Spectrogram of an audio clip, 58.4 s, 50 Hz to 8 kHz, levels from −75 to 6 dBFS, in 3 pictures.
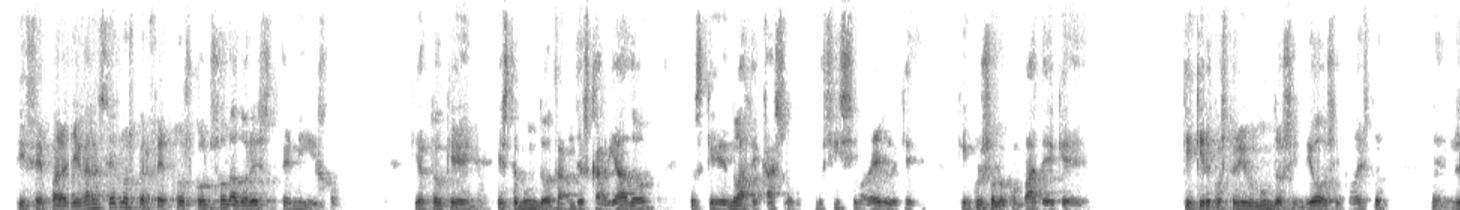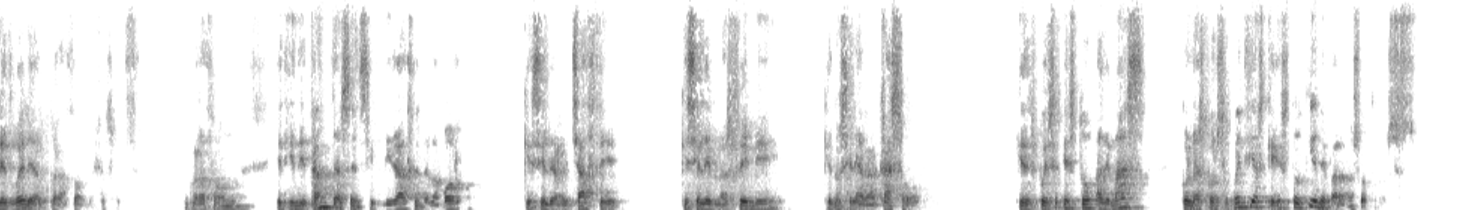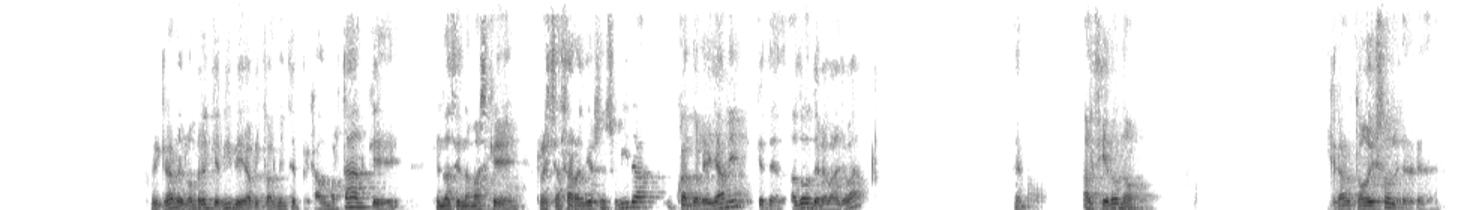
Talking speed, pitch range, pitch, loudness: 125 wpm, 120-175 Hz, 135 Hz, -23 LUFS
